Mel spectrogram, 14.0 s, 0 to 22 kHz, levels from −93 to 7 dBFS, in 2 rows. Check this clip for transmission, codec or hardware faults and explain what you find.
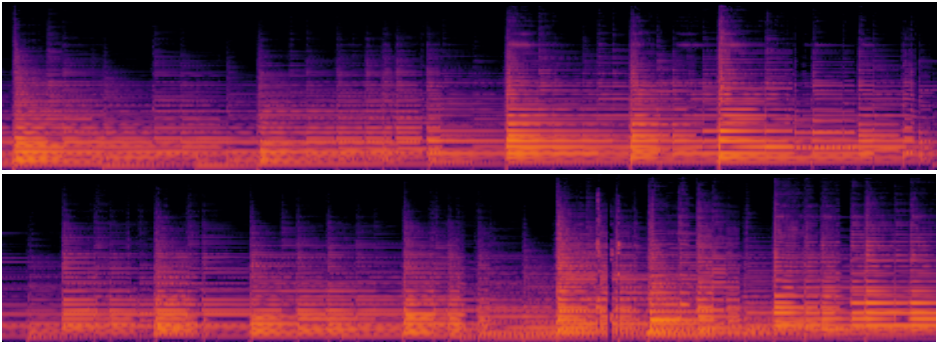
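One fault is audible in this music clip: frames out of order, from 11.46 to 11.64 s. Two adjacent blocks of about 78 ms each reached the decoder swapped and were played in that order, which fits runs of about three frames each. For that moment the music jumps forward and then back, giving a brief garbled flutter. No time is lost and nothing is repeated, which tells it apart from a dropout or a stutter.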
